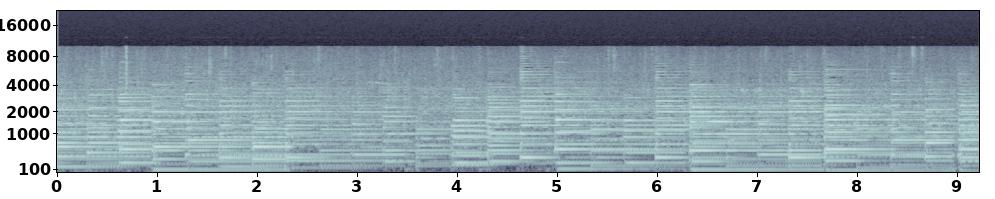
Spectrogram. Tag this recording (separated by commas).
Stream, Music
